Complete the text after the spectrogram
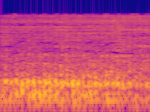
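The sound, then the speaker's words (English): A helicopter drops water over the out-of-control Bootleg Fire: a loud, steady engine drone with a low, throbbing hum, layered over a broad rushing roar that holds constant throughout, with no voices. “This video showing him pulling back as a helicopter drops water over a fire raging out of control.”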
